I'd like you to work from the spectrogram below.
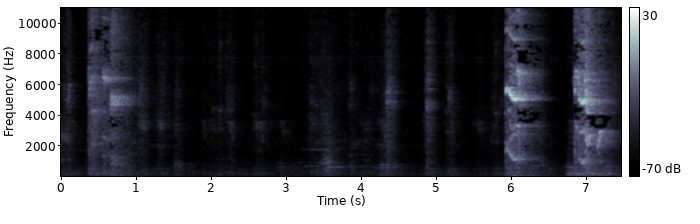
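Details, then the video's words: White-rumped shama (murai batu) giving three loud, harsh, rasping "tembakan" bursts spread over several seconds, with softer faint notes between them. "Tembakan Murai Batu"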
